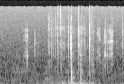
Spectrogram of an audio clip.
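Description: A utility knife blade carves and scrapes a solid pink soap bar with a red coating, held in the hand. The result is a series of short, crisp scraping and crunching cuts with bright edges. Two louder, fuller strokes land near the middle, over a faint low hum.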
